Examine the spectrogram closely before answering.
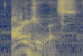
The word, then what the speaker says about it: arduous: next is arduous and arduous has three syllables and the stresses on the first syllable arduous now you don't hear that D sound that much it's not very strong it almost sounds a little like a.j arduous arduous and something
